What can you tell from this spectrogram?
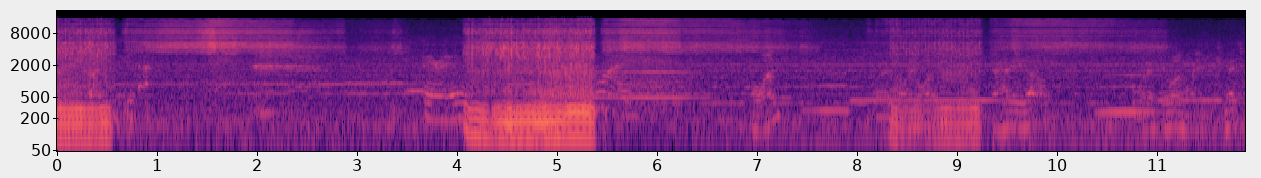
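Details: Loud snoring performed by a ventriloquist for her puppet Stratford, who blames his Mama; simulated snoring.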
